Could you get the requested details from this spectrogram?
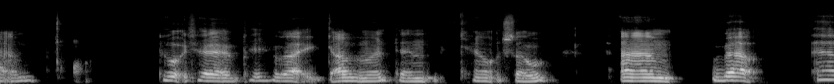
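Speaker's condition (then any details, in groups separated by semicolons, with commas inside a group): Cerebral palsy; walks, no wheelchair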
